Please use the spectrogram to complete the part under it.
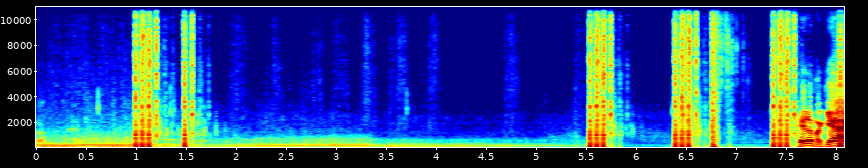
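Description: A rifle fires sharp shots in short bursts.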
